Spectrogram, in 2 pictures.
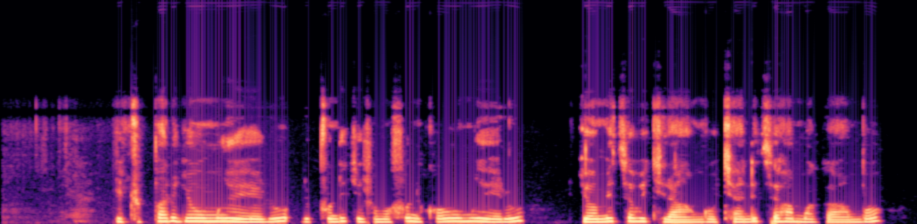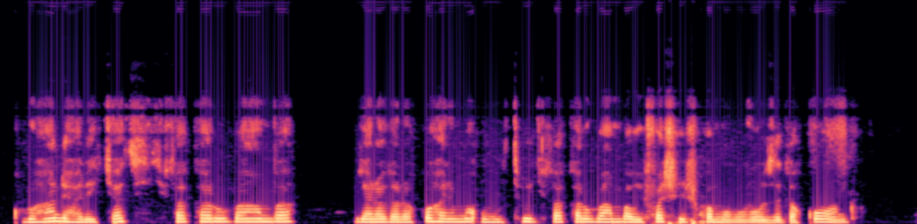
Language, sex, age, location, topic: Kinyarwanda, female, 36-49, Kigali, health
